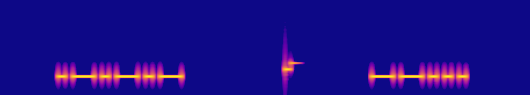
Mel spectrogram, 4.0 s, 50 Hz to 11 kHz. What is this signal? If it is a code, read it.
Morse code, heard as a keyed tone, about 22 wpm, 700 Hz. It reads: . 7
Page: This rapid-fire timing is geared to push your ICR (Instant Character Recognition) skills.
